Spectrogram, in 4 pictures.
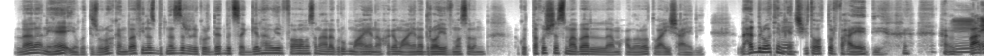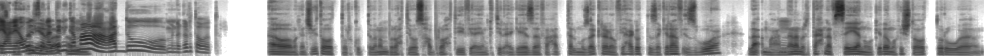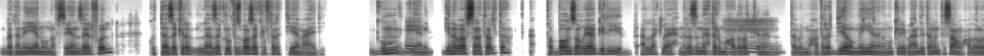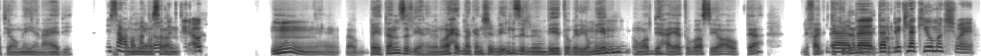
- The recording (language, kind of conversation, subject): Arabic, podcast, لما بتحس بتوتر فجأة، بتعمل إيه؟
- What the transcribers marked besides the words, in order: in English: "الريكوردات"; in English: "group"; chuckle; unintelligible speech; tapping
